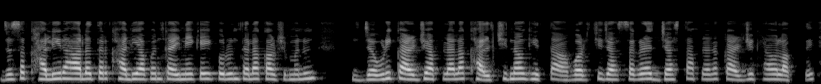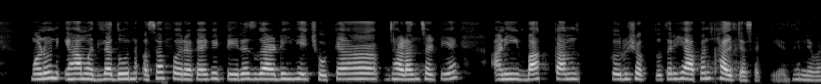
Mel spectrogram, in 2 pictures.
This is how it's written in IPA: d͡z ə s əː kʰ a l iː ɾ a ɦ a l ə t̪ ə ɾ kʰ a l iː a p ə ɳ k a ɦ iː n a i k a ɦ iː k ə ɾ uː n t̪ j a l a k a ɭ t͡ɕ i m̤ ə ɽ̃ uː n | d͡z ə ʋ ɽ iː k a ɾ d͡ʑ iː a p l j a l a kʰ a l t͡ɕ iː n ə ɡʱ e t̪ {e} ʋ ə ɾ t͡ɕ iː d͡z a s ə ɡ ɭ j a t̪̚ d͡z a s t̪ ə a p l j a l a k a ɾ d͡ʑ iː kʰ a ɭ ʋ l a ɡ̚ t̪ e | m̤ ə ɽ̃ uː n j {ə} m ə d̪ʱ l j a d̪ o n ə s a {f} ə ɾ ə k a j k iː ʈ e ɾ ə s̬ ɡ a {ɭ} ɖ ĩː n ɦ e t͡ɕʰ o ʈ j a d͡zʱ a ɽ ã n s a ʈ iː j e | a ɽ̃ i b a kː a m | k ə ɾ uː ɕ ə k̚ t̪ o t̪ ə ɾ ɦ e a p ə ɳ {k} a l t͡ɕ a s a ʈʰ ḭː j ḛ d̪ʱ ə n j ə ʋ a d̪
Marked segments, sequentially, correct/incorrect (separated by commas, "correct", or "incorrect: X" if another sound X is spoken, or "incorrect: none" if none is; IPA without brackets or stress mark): incorrect: a, incorrect: a, correct, incorrect: ɾ, incorrect: kʰ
